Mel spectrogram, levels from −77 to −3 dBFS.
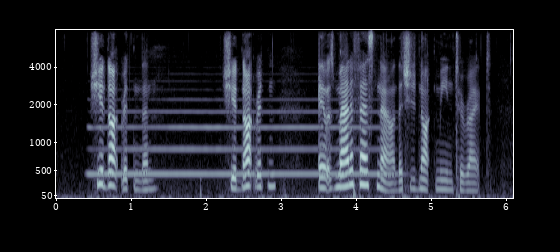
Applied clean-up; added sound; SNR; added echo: none; Wind instrument, woodwind instrument; 12 dB; none.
